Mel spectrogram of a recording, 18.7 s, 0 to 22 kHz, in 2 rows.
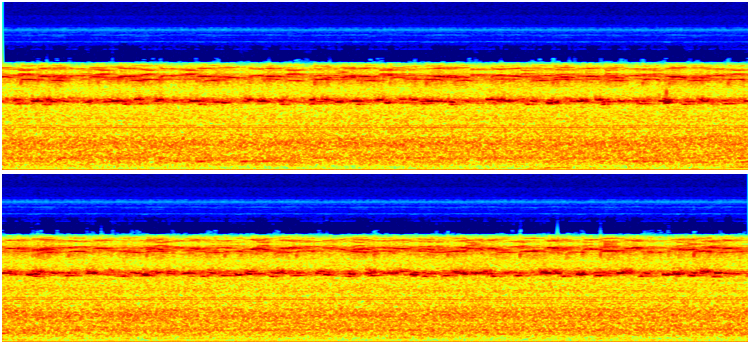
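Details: Night chorus of Jamaican tree frogs recorded in May 2008 at Hidden Paradise in Negril, Jamaica; a dense, continuous, steady high-pitched trilling wall of calls with no pauses throughout.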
